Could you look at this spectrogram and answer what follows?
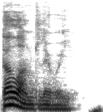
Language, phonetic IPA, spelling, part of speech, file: Russian, [tɐˈɫantlʲɪvɨj], талантливый, adjective, Ru-талантливый.ogg
- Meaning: 1. gifted, talented 2. performed with talent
